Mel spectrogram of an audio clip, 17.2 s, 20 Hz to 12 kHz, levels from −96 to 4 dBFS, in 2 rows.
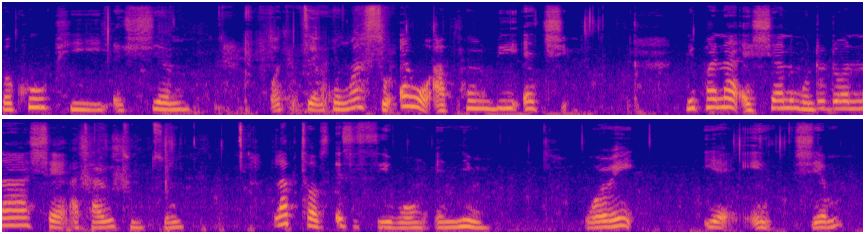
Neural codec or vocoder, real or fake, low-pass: vocoder, 48 kHz, 128 mel bands, Vocos; fake; 10.8 kHz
